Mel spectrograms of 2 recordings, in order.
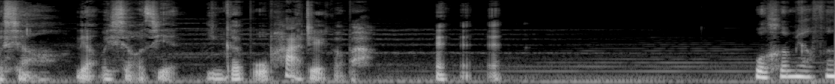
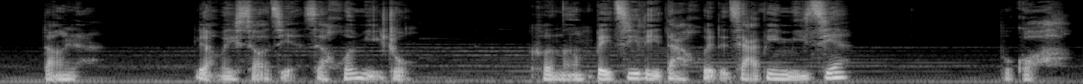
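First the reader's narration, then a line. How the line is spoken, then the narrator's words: Leering, low voice. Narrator (Chinese): 西服男人淫笑了一声，然后低声说道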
